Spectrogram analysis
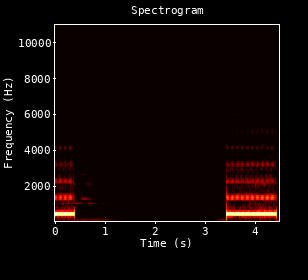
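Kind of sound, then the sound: signal or alarm, telephone ringing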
